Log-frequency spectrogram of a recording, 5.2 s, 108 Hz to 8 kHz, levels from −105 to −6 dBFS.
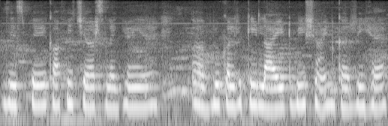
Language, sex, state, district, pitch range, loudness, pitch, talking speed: Hindi, female, Punjab, Kapurthala, 205-225 Hz, -15 LUFS, 215 Hz, 185 wpm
